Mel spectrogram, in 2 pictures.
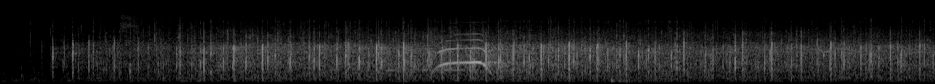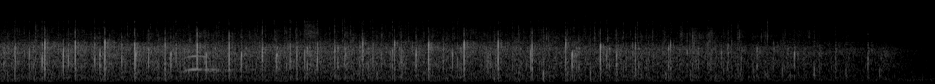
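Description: Steady applause from a large audience at a medical school commencement ceremony, sustained clapping that fills the whole stretch and tapers off slightly at the very end.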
